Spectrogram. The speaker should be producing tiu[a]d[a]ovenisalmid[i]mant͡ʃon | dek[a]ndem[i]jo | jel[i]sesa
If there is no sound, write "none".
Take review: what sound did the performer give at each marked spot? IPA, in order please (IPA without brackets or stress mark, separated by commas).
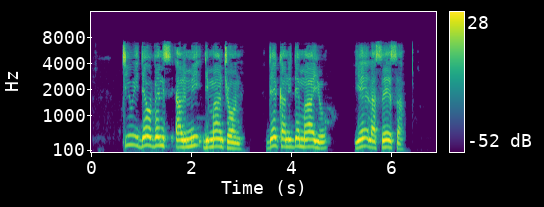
i, e, i, a, a, a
